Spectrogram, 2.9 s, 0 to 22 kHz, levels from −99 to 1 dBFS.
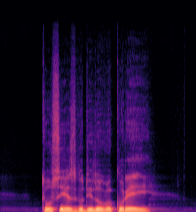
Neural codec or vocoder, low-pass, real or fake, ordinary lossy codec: autoencoder, 48 kHz, 32 numbers a frame, DAC-VAE, trained on Japanese speech; 19.8 kHz; fake; none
